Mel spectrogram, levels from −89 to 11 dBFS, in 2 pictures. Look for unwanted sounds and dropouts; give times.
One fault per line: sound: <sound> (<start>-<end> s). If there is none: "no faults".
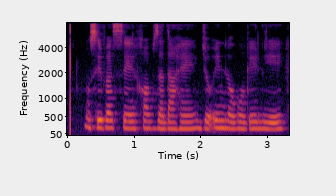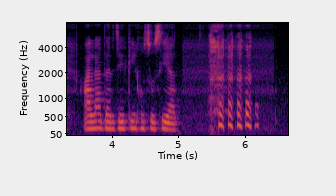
sound: laugh (5.3-6.2 s)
